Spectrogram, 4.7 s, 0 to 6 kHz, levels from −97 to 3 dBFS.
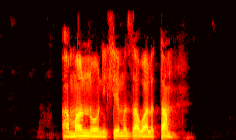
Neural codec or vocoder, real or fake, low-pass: none; real; 5.4 kHz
